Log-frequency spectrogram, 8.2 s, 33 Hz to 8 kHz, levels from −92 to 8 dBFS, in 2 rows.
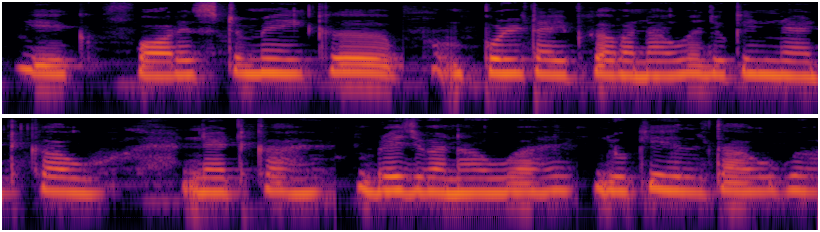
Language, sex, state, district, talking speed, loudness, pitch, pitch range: Hindi, female, Bihar, East Champaran, 170 wpm, -33 LUFS, 225 Hz, 215-240 Hz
